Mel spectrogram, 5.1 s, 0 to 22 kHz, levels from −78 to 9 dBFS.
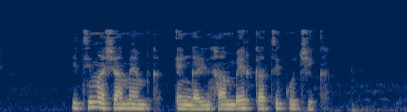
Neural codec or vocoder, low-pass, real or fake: none; 7.2 kHz; real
